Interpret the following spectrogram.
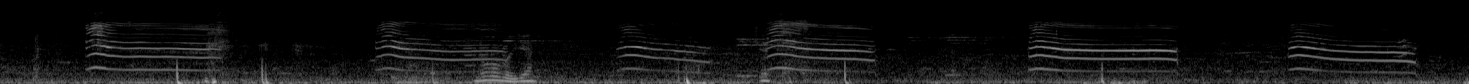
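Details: Pregnant stray cat living on the street, giving a series of long harmonic meows that rise then fall, about five calls spaced two to three seconds apart, with a person speaking softly and low street noise.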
